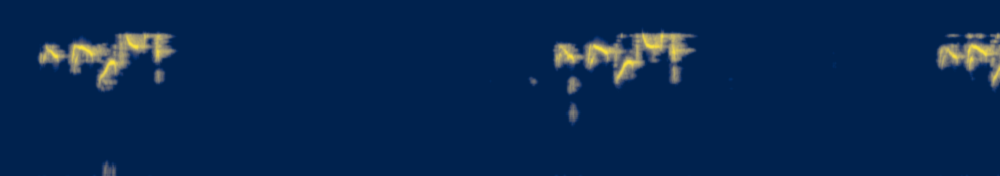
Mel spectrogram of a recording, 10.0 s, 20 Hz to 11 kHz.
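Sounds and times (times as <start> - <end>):
White-throated seedeater song fragment: 0.4 - 1.8, 5.4 - 7.0, 9.4 - 10.0.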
